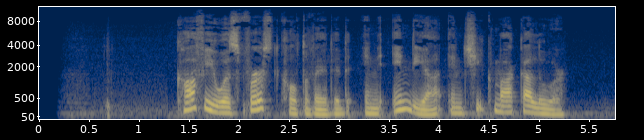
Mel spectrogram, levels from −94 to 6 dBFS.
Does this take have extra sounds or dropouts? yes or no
yes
